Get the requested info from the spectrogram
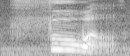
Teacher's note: syllable full or a little longer fool sounds a little double you might want to slip a little w sound into the last syllable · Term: round oo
